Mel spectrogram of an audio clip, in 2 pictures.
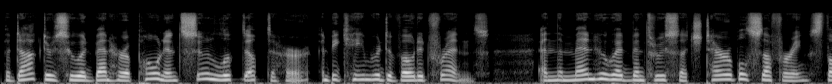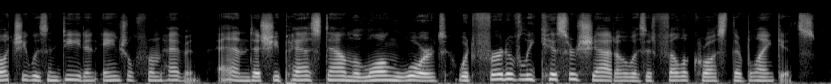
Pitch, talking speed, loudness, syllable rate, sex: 195 Hz, 195 wpm, -19 LUFS, 4.9 syllables/s, female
